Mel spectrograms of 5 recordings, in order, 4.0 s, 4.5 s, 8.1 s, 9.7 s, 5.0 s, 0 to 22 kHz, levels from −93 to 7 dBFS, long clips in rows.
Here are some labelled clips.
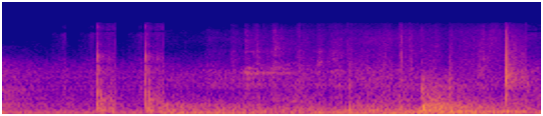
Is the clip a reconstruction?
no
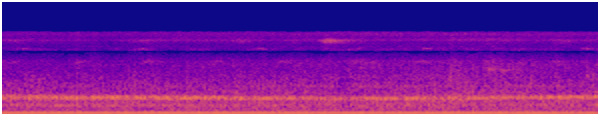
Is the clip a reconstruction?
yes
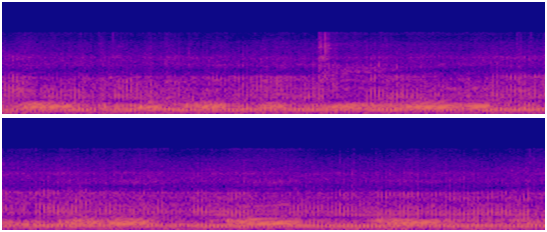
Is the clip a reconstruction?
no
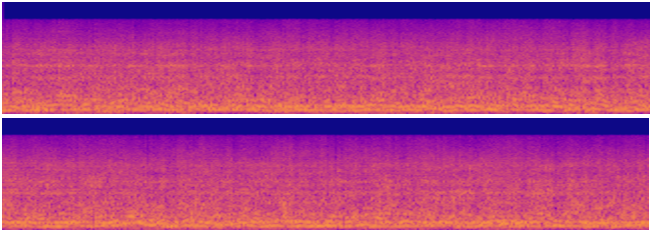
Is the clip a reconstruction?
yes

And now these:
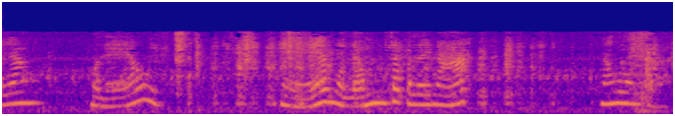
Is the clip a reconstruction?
no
